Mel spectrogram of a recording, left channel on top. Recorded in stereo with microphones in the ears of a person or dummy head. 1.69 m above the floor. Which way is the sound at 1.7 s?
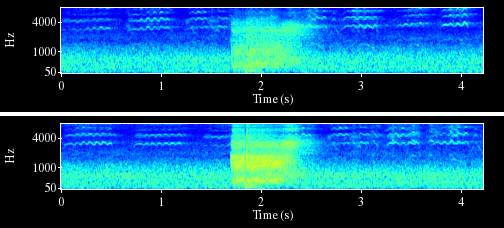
45° right (ahead or behind).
